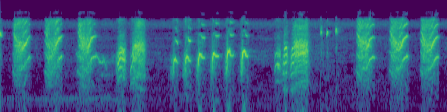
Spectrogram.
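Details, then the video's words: Long-tailed shrike, a steady singer used to train white-rumped shama: alternating rough scratchy bursts and short bright chips in quick succession, with brief high squeaks between the harsh phrases. "suara cerndet gacor cocok buat masteran murai batu"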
